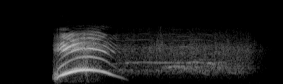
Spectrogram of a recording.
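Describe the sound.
A crowd of voices, urged to shout louder, erupts in a loud, drawn-out shout that swells and falls, then gives way to a steady roar of crowd noise that holds for a couple of seconds and stops.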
